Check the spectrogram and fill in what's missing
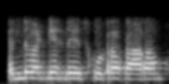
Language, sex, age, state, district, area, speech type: Malayalam, male, 45-60, Kerala, Kasaragod, rural, conversation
